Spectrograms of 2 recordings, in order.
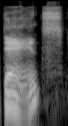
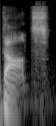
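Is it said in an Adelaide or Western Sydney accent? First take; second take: Western Sydney; Adelaide. First: It is said in a Western Sydney accent. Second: It is said in an Adelaide accent.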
